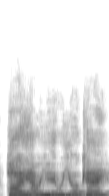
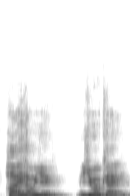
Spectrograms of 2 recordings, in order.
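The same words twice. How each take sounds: First: The voice is raised to a high pitch. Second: The voice stays at a lower, normal pitch. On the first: The speaker signals being harmless and wanting to be liked. The speaker calls it wrong. "And they like change their voice" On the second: The speaker comes across as self-assured. The speaker calls it right. "Instead of going"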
